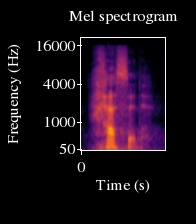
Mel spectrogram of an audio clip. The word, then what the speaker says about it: chesed: It's a Hebrew word that you would pronounce chesed. Chesed.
